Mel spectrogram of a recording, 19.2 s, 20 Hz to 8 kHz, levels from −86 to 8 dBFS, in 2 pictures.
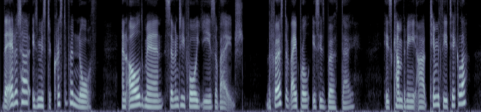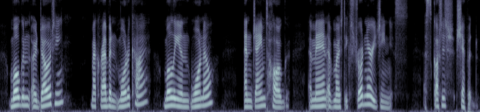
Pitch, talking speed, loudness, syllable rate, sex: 190 Hz, 140 wpm, -21 LUFS, 5.1 syllables/s, female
